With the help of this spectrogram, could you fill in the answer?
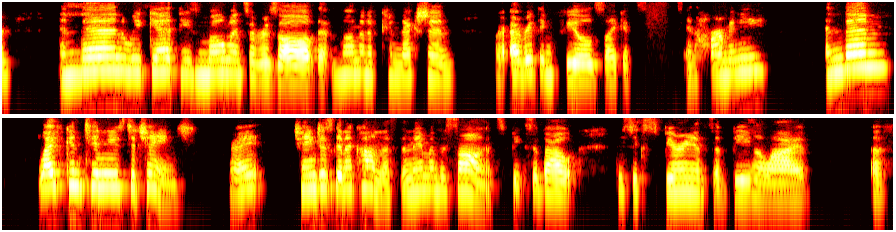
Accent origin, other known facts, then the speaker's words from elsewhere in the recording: Memphis, Tennessee, United States; I grew up in Memphis, Tennessee, and I therefore was raised on gospel and blues music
